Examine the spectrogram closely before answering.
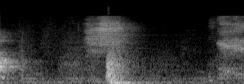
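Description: A thud sounds as an actor stamps or strikes the floor.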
